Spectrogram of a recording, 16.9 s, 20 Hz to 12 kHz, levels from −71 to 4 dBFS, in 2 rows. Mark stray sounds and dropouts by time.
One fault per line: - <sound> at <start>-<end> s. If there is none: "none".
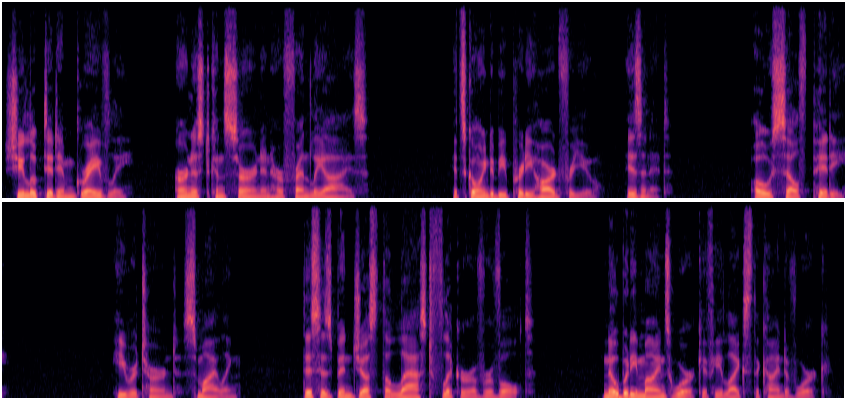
none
